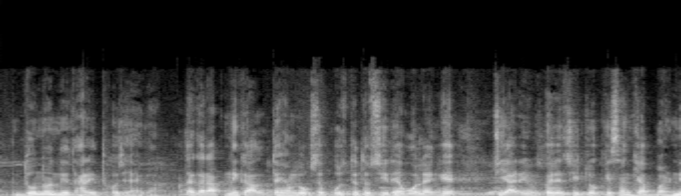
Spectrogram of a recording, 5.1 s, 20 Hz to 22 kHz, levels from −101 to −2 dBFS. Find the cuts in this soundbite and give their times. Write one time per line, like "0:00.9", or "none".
0:01.4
